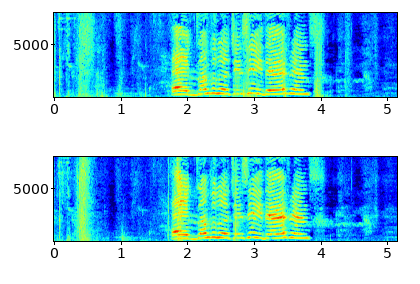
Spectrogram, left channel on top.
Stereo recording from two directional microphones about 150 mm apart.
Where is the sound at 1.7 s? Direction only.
45° right (ahead or behind).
